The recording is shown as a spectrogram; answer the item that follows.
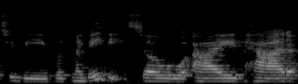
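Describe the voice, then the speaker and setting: A woman speaks with a Spanish accent. Her pitch is very deep and low. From Colombia. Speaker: actress. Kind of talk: interview answer.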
